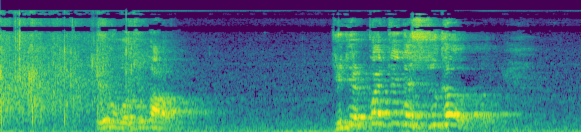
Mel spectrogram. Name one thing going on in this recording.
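A man speaks slowly through a microphone and loudspeakers in a large echoing hall.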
